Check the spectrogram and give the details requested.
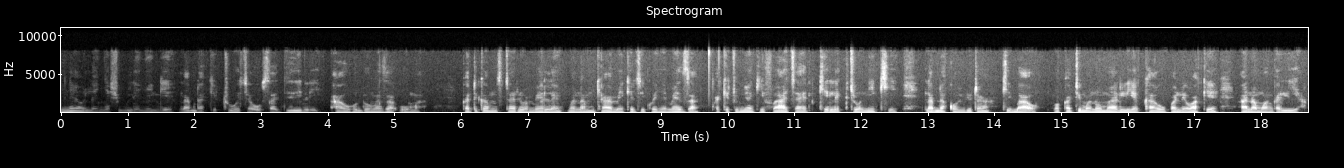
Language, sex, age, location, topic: Swahili, male, 18-24, Kisumu, government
